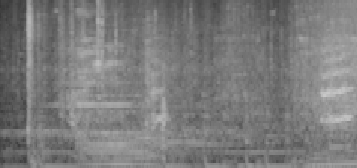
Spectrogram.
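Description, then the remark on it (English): A sharp thump, like a car door, opens onto rustling and shifting movement as someone climbs into a car, while a low engine hum idles steadily underneath; no talking. “climbs into the car”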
